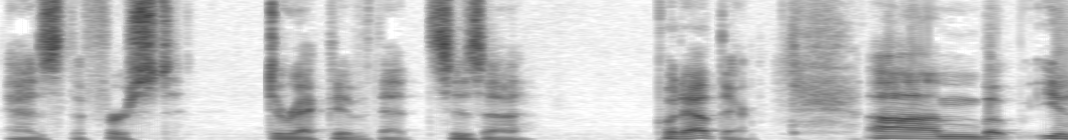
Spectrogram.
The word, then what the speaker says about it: CISA: So I think maybe the highest profile part of this was the establishment of what's everybody's favorite agency to debate the pronunciation of, CISA, which is the correct pronunciation, by the way. CISA was formed in 2019.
